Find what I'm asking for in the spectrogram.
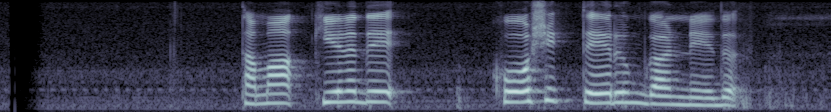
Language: Sinhala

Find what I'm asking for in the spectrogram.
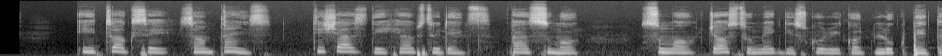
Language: Nigerian Pidgin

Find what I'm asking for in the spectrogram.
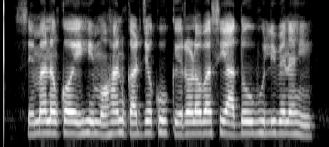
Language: Odia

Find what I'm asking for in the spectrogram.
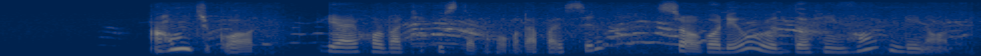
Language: Assamese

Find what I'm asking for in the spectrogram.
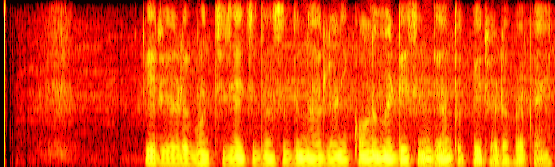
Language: Odia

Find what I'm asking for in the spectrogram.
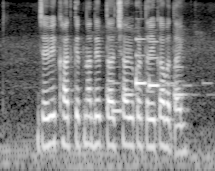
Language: Magahi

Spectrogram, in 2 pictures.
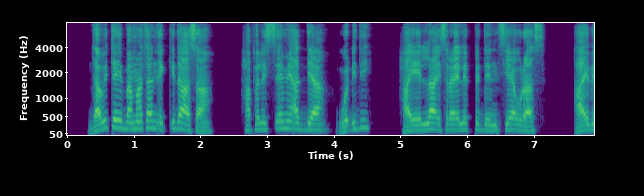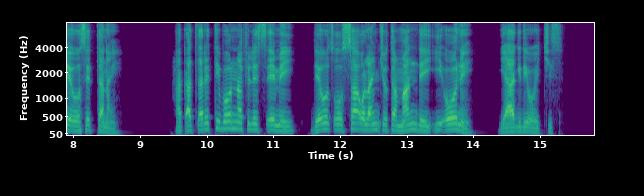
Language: Gofa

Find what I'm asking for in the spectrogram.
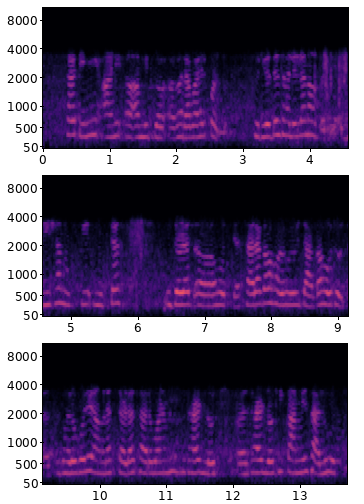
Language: Marathi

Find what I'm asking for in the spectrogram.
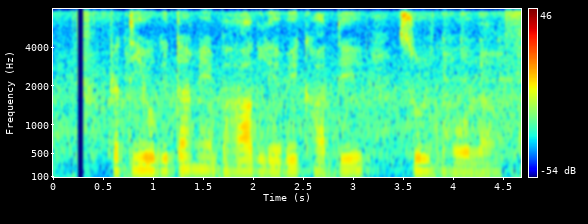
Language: Bhojpuri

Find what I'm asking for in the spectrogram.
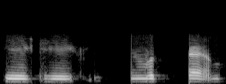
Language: Kashmiri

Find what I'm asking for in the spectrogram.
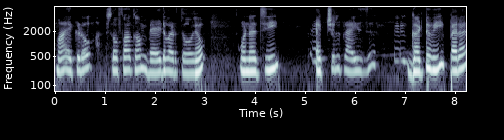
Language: Sindhi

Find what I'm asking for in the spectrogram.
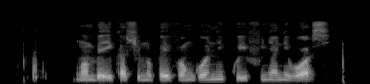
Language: Taita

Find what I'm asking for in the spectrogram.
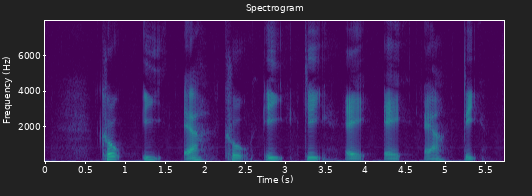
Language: Danish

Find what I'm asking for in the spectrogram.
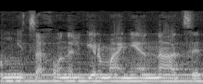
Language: Hebrew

